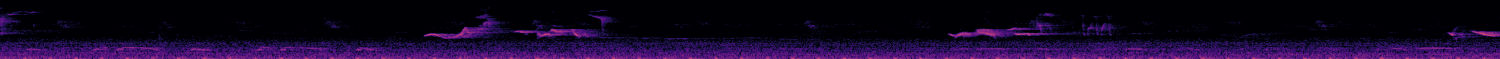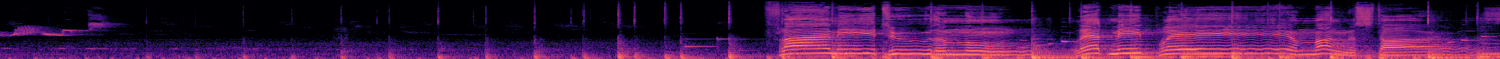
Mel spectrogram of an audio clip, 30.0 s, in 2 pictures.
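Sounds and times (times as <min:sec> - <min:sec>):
songbird chirping: 0:00.0 - 0:30.0
faint outdoor hush: 0:16.1 - 0:30.0.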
